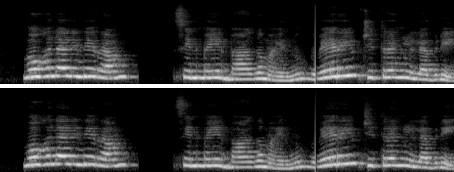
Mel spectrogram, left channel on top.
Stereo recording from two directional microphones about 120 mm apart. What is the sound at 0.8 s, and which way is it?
A woman's voice, 25° right (ahead or behind).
